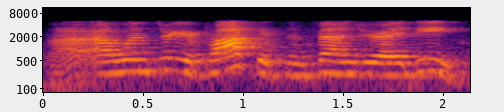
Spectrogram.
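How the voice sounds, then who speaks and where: Woman as a high-voiced, eager young cop. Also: fast talker, natural voice. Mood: concerned. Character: chatty, eager young policeman on the beat. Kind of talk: old-time detective radio drama read-through. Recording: echoey room, dull noisy sound.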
